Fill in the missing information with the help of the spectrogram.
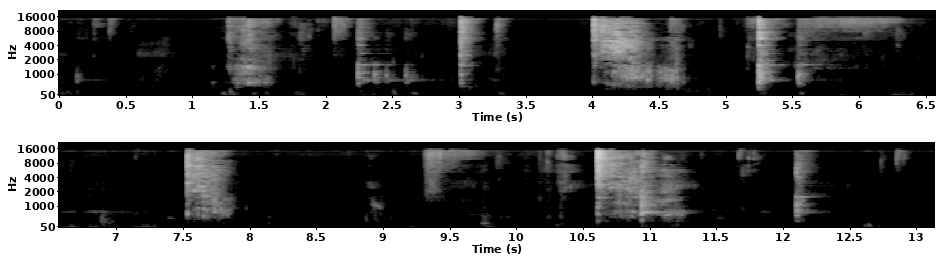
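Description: Metal spoon scraping around a wok-like cooking pan and clinking against a glass bowl as thick chicken curry is spooned out: about ten irregular scrapes and clinks, several ringing briefly.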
